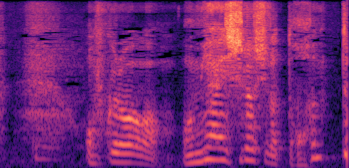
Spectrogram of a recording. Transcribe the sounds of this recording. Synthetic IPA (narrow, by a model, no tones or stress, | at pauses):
oɸɯ̥kɯɾoomiaiɕiɾoɕiɾot̪͈ːohont̪͈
